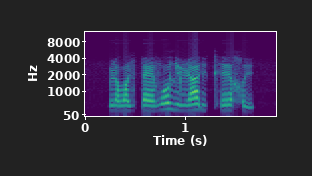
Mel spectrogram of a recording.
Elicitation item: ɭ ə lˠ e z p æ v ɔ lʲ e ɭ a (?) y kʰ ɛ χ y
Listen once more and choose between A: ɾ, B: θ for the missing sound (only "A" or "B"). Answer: A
